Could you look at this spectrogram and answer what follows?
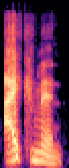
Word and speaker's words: Eichmann: Pronounced Eichmann. Eichmann. It's not with an R, it's Hike.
